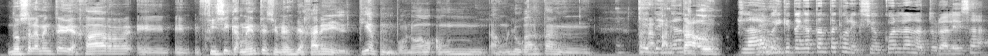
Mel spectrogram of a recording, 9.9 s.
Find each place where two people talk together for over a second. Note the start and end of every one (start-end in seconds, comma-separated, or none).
6.2-7.9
